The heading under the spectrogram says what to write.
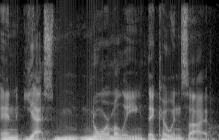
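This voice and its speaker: The intonation is lively. An audible room echo surrounds the voice. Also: man. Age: 30s. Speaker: podcast host. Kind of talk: casual chat.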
